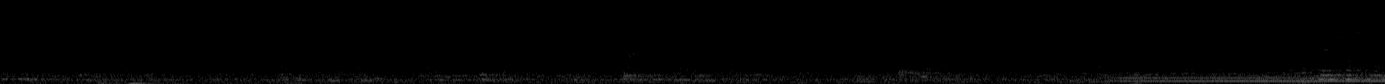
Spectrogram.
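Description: A young woman sings softly into a microphone.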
